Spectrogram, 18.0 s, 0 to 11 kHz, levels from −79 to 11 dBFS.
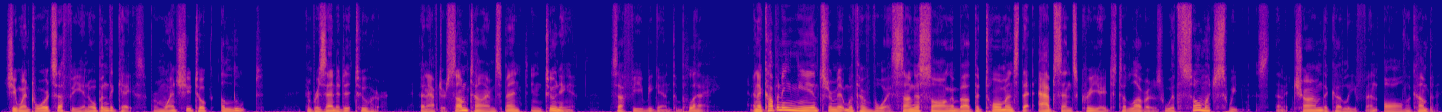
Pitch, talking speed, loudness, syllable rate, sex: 110 Hz, 205 wpm, -22 LUFS, 5.8 syllables/s, male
